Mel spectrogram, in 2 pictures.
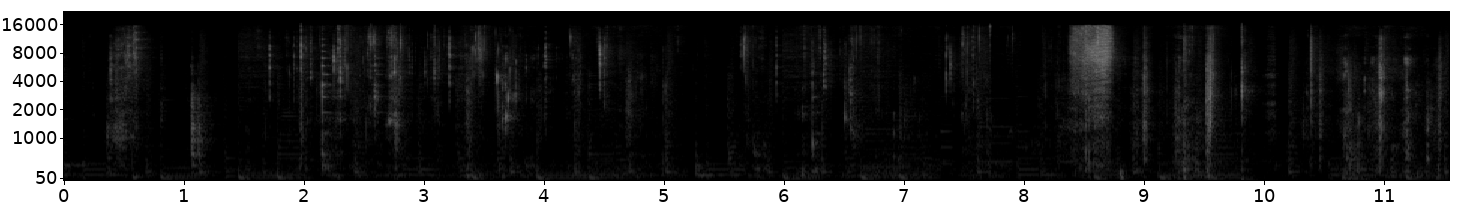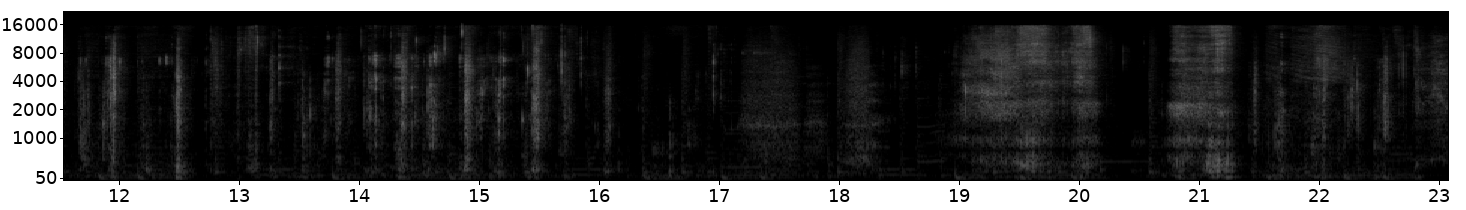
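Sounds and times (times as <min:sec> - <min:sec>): faint background music: 0:00.0 - 0:23.0
close chewing crunches: 0:08.5 - 0:17.1, 0:21.4 - 0:23.0.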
